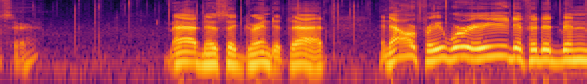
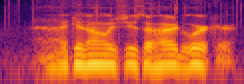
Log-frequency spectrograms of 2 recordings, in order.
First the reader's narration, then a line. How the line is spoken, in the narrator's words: grumbled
